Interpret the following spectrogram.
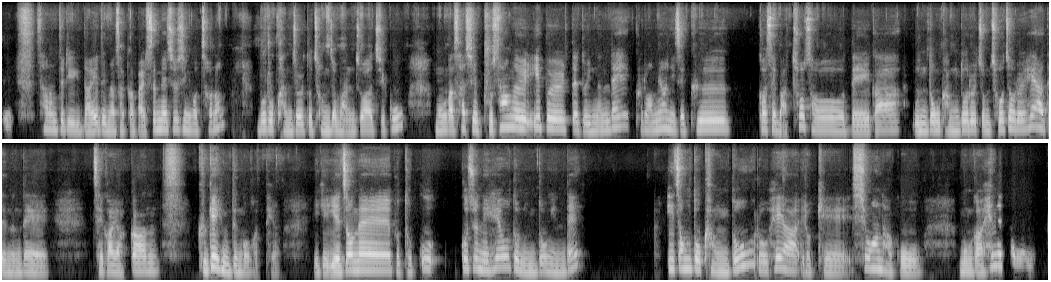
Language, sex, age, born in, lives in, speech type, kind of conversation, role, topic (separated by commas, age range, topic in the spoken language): Korean, female, 35-39, South Korea, South Korea, conversation, advice, user, 신체 기능 변화에 정서적으로 어떻게 적응해야 하나요?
